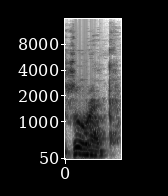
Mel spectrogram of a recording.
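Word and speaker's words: Żurek: flag bearer of the coherence problems is vertex zurek and this is the correct pronunciation of history okay and perhaps uh i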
